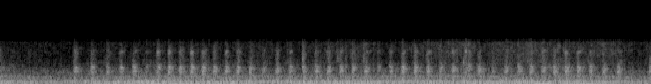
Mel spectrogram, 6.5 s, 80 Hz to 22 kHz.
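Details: 2007 Subaru Forester XT while driving: faint, quick, regular ticking knock over a low engine rumble, coming and going; no warning lights or smoke, car later vibrated a lot; owner suspects rod knock, not confirmed.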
